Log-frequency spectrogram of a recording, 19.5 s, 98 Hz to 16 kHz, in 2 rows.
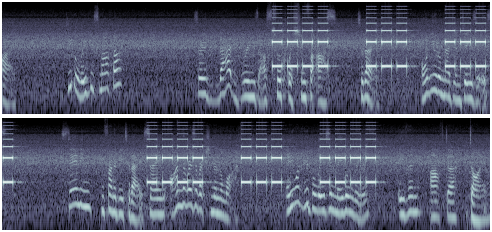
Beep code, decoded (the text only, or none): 4-3-4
